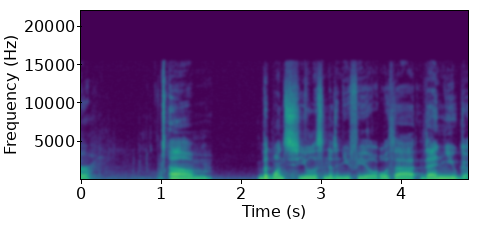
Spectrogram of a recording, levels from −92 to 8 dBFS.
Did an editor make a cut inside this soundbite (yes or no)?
yes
